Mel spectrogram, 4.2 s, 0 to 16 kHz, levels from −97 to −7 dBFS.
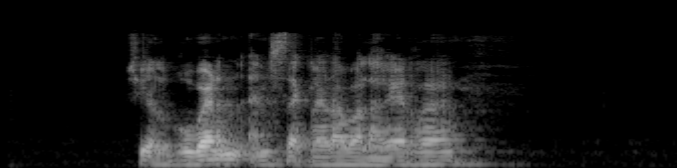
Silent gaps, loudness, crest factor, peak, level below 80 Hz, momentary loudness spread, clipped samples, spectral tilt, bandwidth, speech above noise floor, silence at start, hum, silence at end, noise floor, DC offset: none; -40 LUFS; 24 dB; -18 dBFS; -60 dBFS; 11 LU; under 0.1%; -4 dB/octave; 7.6 kHz; 50 dB; 0.8 s; none; 1.25 s; -90 dBFS; under 0.1%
